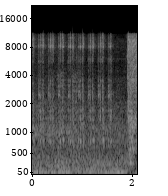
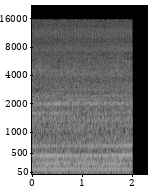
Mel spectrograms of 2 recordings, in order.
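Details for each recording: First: 2001 Mitsubishi Galant 4G94 after an engine swap, new parts already fitted: steady cranking at about five beats a second with no firing; crank-no-start with timing clearly off, and spark leaking from a coil onto the cover. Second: 2001 Mitsubishi Galant 4G94 after engine swap, previously crank no start from wrong cam sensor signal: steady, even idle with smooth low hum, no misfire or knocking; engine now runs.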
